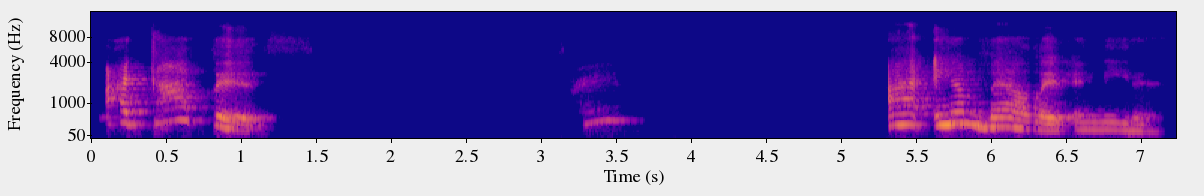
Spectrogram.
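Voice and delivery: slow, firm first-person affirmations; affirmation read. Shown as a demonstration. Facilitator reading the group's affirmations, slow and firm. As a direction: say each line as a promise to yourself. Reads participants' affirmations aloud.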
